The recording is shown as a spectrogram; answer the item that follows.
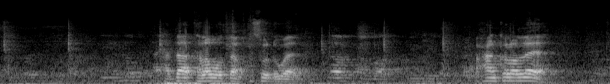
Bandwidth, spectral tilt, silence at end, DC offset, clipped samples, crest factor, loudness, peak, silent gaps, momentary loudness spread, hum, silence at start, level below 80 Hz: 15.5 kHz; -5.5 dB/octave; 0 s; under 0.1%; under 0.1%; 16 dB; -23 LUFS; -8 dBFS; none; 22 LU; none; 0 s; -38 dBFS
